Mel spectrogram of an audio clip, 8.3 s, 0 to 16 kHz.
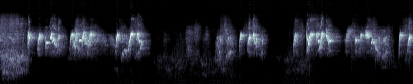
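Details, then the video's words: Red-whiskered bulbul, a trained caged singer in double-note marathon style. Clear, lively warbled notes come in quick runs, pause for about a second, then resume with repeated bright phrases. "ULTIMATE 6 Double Note Marathon Singing Style Jambul"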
